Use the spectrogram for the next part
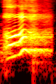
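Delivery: a sudden high yelp as if mid-stretch; high squeaky stretch yelp; mock stretching yelp. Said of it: "be stretching and go".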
